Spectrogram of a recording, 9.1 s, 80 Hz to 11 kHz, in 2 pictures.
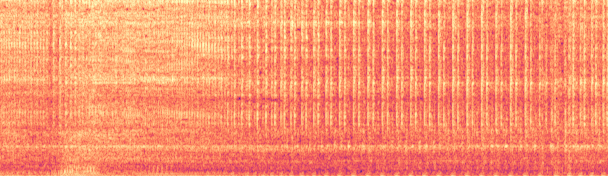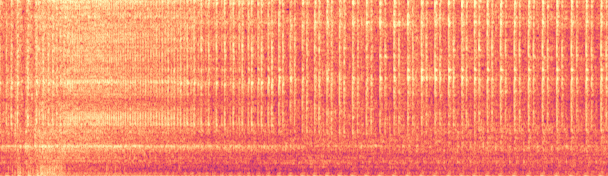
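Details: Honda SL175 motorcycle engine at idle: a fast, dry metallic rattle running through it, cause not identified.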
